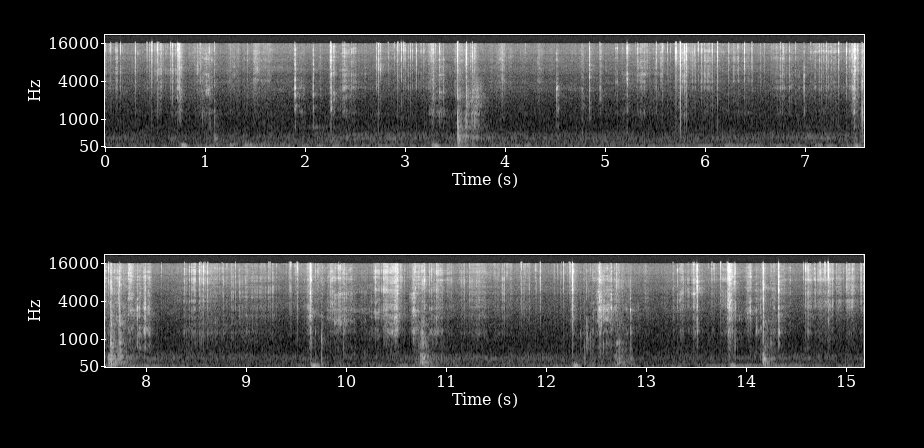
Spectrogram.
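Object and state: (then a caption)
Soap bar being shaved with a blade. A utility-knife blade shaves thin curls off the printed outer layer of a small, solid white soap bar with a colorful speckled surface, held in the hands. Soft, crisp scraping and cutting strokes repeat irregularly, each with a brief bright rasp over a steady low hum.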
